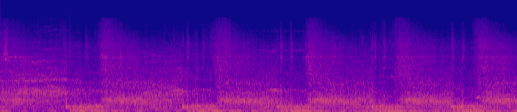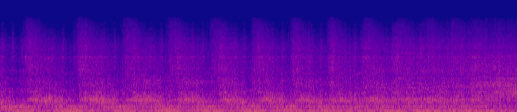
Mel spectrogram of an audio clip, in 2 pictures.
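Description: Music over an arena's sound system: a low sustained drone with heavy drum hits that come faster and faster, building up.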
